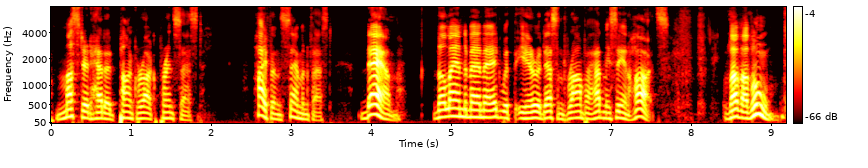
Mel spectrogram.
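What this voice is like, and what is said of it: Put-on transatlantic accent. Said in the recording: “In like this transatlantic accent.”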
